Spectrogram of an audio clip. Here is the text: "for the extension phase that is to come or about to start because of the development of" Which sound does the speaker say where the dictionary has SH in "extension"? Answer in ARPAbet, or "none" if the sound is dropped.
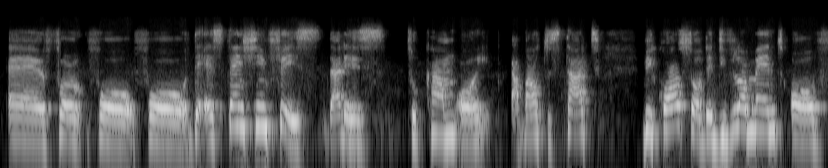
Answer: SH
